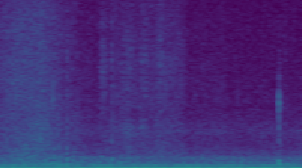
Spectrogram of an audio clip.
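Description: Handling noise from a hand on a phone in its holder: a brief rustle at the start and a small click near the end, over a steady low hum.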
